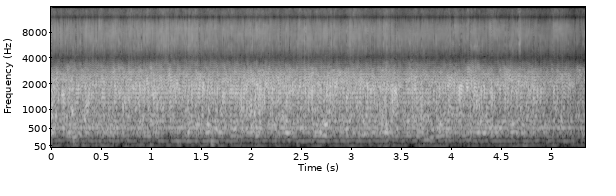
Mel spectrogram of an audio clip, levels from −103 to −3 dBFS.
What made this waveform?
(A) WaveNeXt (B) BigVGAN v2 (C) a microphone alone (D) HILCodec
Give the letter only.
B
